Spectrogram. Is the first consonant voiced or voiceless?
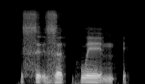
voiceless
